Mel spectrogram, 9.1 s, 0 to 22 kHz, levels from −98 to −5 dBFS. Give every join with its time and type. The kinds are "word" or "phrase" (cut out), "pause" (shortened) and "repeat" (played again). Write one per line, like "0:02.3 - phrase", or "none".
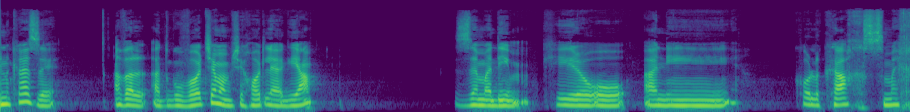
0:05.4 - pause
